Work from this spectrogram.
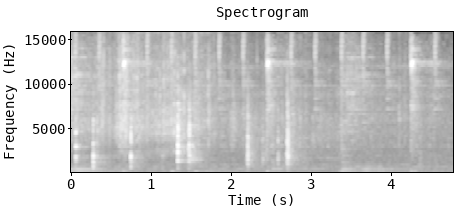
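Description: Garlic and ginger frying in a pan for a fish momos chilli dish, a steady sizzle with scattered sharp clicks and scrapes of stirring throughout.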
